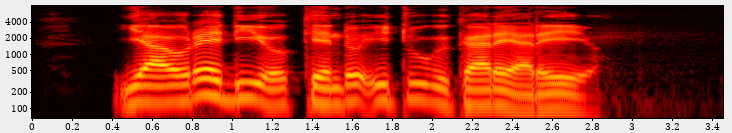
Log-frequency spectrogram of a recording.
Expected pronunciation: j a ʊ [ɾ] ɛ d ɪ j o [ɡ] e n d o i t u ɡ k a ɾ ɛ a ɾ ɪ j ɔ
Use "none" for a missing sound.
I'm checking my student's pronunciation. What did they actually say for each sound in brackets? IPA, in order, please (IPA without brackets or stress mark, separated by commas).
ɾ, k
